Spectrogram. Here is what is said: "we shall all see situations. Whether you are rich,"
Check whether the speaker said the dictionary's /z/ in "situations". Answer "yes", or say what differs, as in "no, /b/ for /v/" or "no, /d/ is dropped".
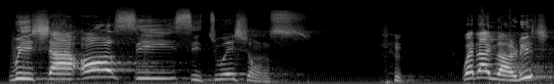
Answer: no, /s/ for /z/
